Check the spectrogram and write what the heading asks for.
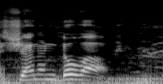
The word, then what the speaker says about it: Shenandoah: जी हम जा रहे हैं, मुझे नाम याद हो गया, शेनडोआ, सही प्रोनाउंसिएशन सही है?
